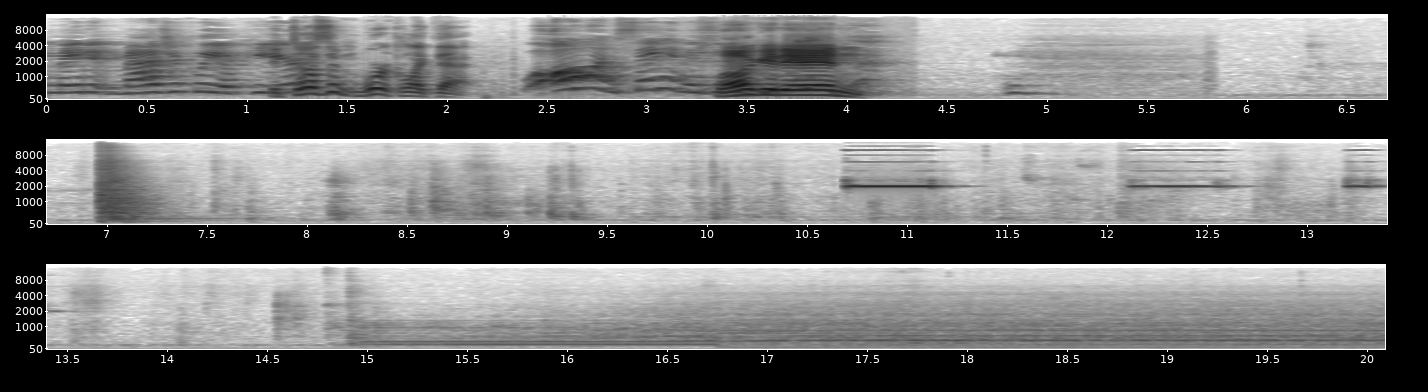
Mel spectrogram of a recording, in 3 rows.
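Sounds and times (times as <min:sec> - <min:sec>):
microwave oven beeping: 0:15.0 - 0:20.0.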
